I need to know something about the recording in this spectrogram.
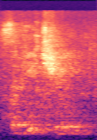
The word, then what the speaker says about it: Savitri: And they are going to be doing, it's pronounced Savitri, which is a tale of ancient India, adapted by Aaron Shepherd.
